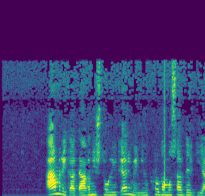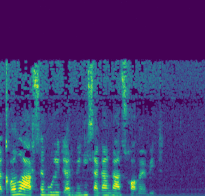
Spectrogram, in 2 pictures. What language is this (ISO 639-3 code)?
kat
